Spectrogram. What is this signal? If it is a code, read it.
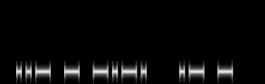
Morse code, heard as a keyed tone, about 25 wpm, 600 Hz. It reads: UTC AT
